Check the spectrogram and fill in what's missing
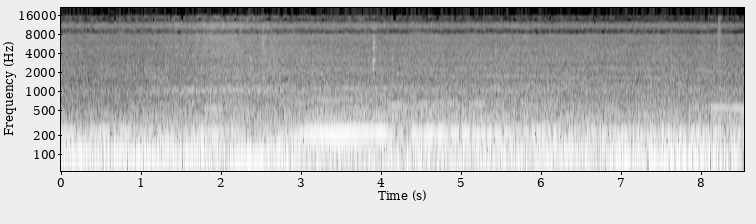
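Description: A 1967 Chevelle SS with a 396 V8 rumbles steadily at low revs, a deep continuous drone as it drives slowly around a parking lot, with slight swells in the revs.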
